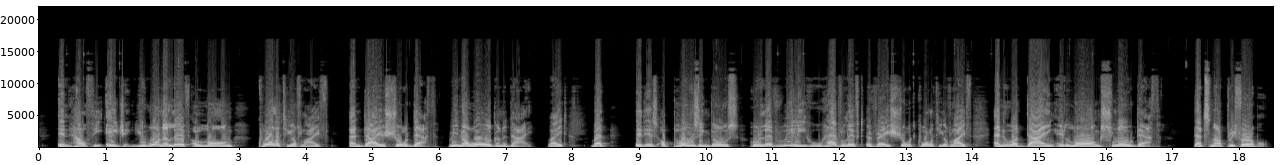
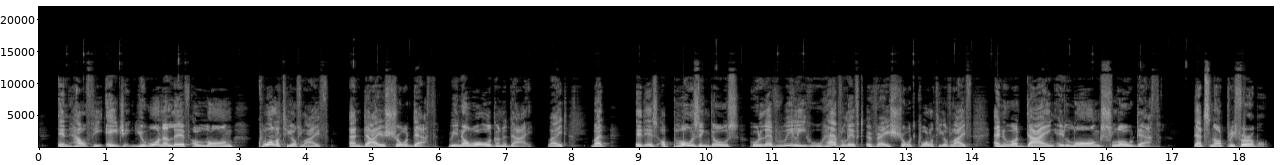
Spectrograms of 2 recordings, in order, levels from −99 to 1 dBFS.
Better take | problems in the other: second | distortion; slight; 7% of the sound clipped

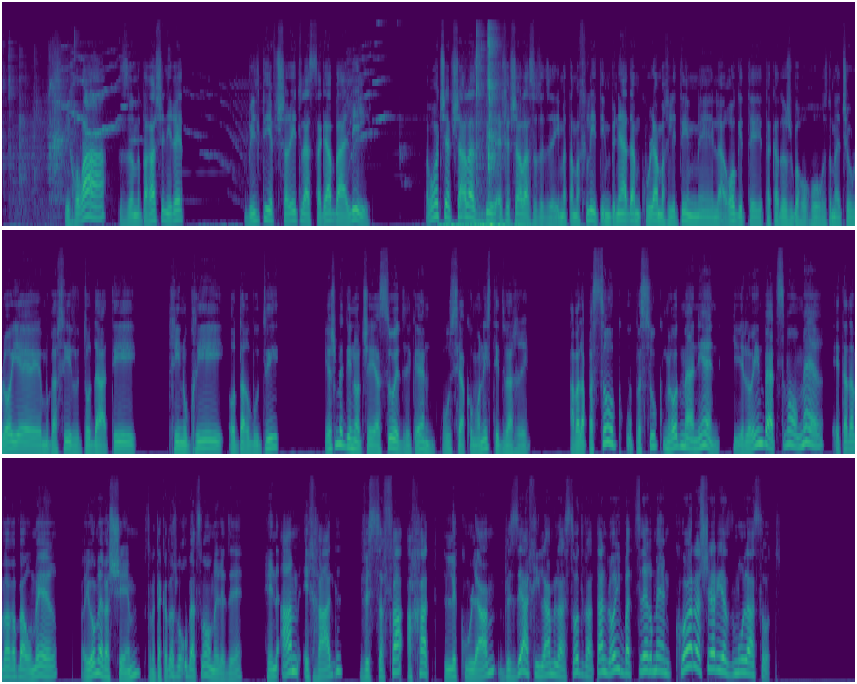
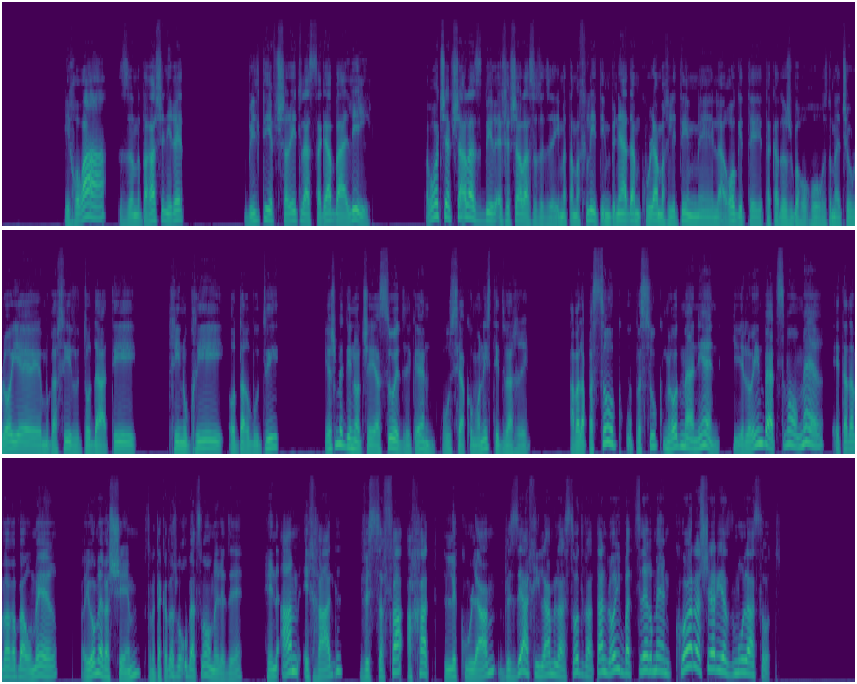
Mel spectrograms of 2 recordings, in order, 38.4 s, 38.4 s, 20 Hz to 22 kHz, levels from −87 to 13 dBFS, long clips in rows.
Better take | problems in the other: second | door banging; loud; from 6.5 to 8 s; peak 1 dB above the speech

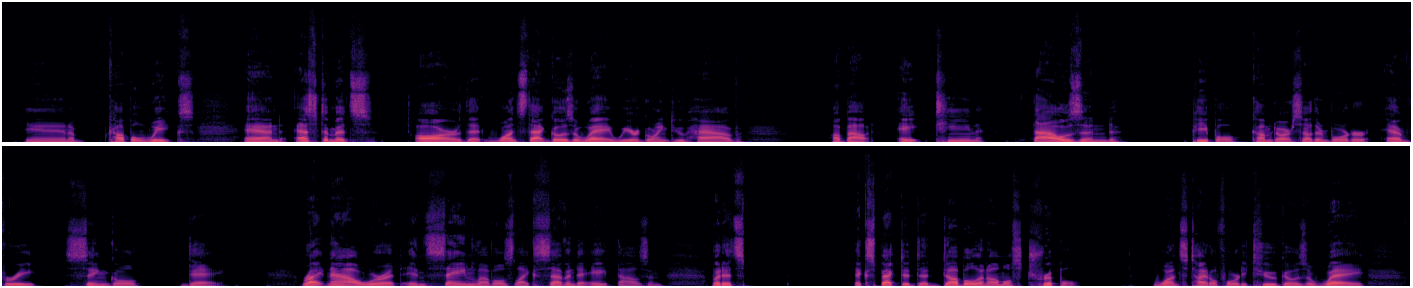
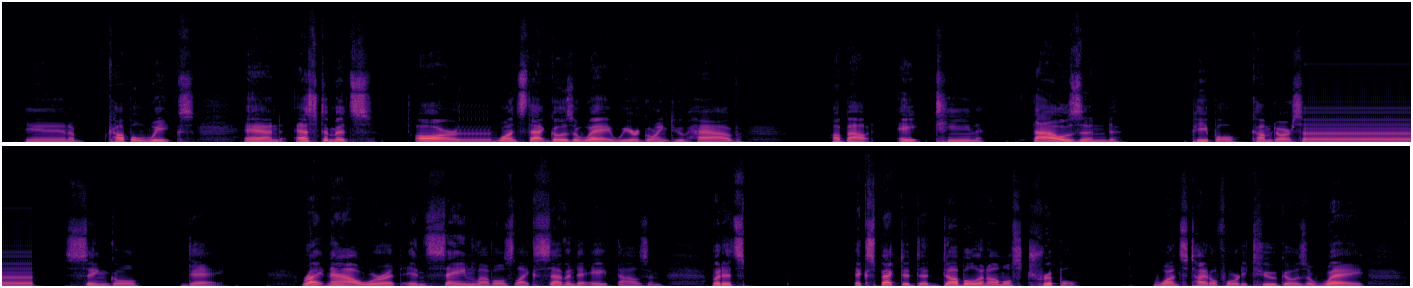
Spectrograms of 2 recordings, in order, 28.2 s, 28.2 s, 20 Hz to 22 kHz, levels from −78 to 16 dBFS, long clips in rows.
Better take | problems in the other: first | audio freezing; at 4.5 s and at 13 s for 1.5 s

